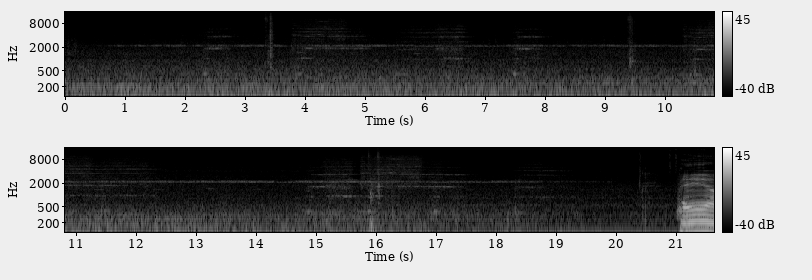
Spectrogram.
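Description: A train rumbles along the track and slows to a stop.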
